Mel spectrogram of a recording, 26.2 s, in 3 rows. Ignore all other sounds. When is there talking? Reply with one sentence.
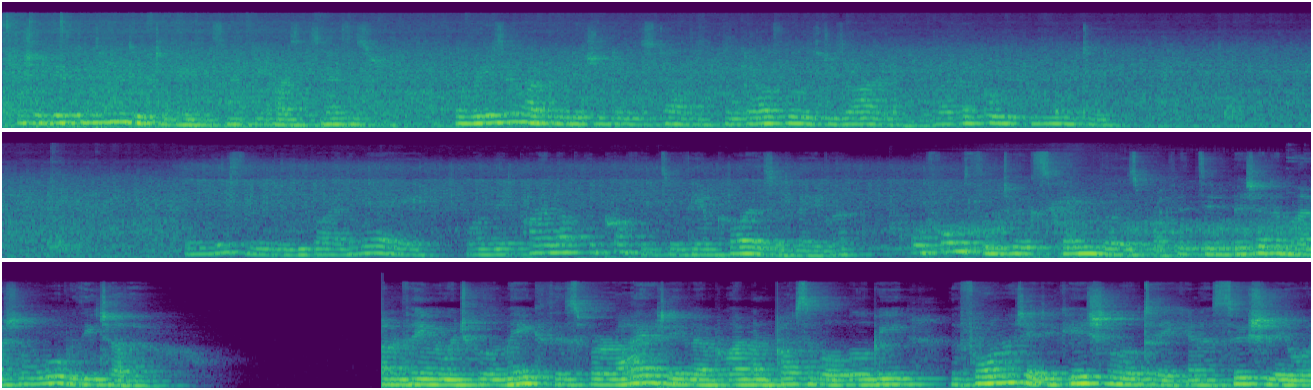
You can hear the talking from 0.1 to 7.5 s, from 9.9 to 18.5 s and from 19.9 to 26.1 s.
